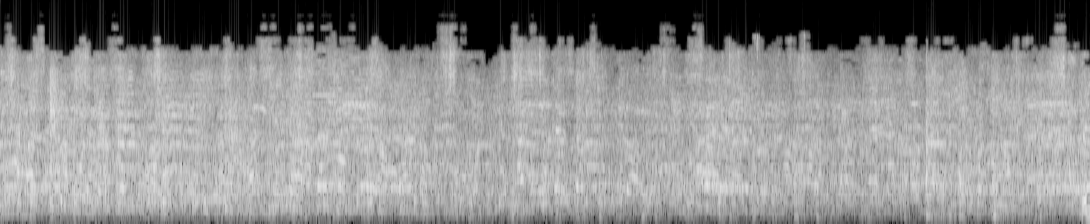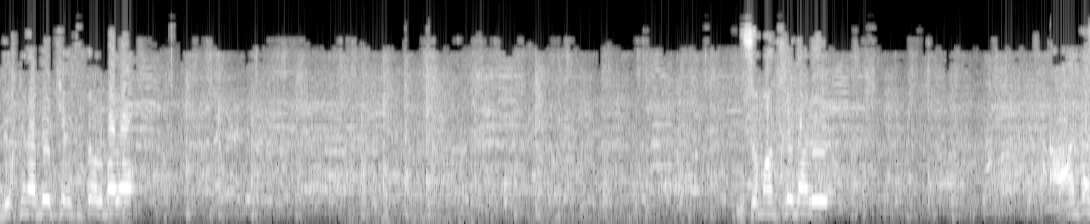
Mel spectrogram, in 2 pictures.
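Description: A stadium crowd murmurs and cheers steadily in the distance.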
